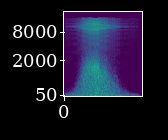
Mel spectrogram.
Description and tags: SFX WOOSH 002
Some kind of (transitional) whooshing sound effect. Could be used e.g. in documentaries for illustrating transitions between different shots, or in games/interactive presentations for the same purpose.
sfx, soundeffect, switching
